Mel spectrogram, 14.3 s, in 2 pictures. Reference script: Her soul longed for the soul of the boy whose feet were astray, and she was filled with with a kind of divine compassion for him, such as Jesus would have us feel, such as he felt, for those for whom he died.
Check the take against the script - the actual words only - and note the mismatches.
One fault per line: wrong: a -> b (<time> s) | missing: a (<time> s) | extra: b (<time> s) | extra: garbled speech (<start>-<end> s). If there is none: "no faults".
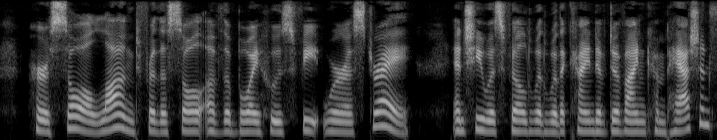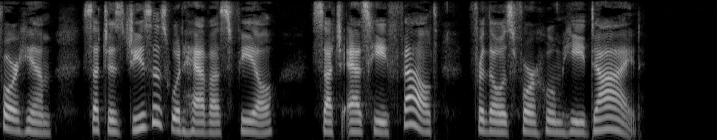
no faults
